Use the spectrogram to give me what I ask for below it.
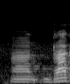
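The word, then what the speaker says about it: drogue: আচ্ছা, এরপরে দেখি আমরা আচ্ছা এখানে ড্রাগের কথা বলা হচ্ছে, দেখেন ড্রাগ সম্পর্কিত একটু বিস্তারিত লেখা আছে যে দ্য ওয়ার্ড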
